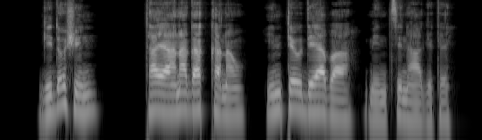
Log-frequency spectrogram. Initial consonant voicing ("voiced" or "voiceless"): voiced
